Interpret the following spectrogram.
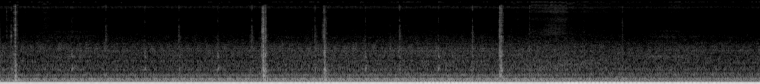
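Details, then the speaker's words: VW Lupo after stripping the steering column and fixing the indicator switch: restarted with hazards working, engine idles with a steady low rumble and no repeating dashboard click, only a couple of stray taps; electrical clicking gone. "okay Moment of Truth time everything is back on and buttoned up the batter's back on let's start up and see if we get any noises hazards are working clicking"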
